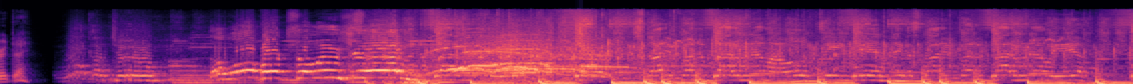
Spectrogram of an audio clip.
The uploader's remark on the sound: Recorded LIVE at the Upright Citizens Brigade Theatre in Los Angeles.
